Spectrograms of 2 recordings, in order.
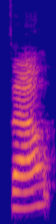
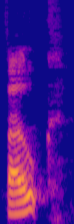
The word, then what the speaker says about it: Fouke: the Legends began to take shape so the fal monster and we are saying that correctly by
